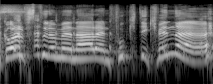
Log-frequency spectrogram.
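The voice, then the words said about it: Switches to a different Norwegian dialect. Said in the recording (Norwegian): “skifter til og med dialekt”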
